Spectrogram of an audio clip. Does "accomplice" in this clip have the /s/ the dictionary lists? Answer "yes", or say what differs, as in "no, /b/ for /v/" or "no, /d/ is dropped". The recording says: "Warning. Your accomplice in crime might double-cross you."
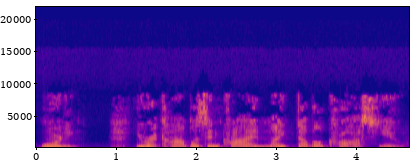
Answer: yes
